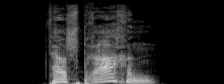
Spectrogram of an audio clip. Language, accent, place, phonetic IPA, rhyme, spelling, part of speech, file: German, Germany, Berlin, [fɛɐ̯ˈʃpʁaːxn̩], -aːxn̩, versprachen, verb, De-versprachen.ogg
- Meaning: first/third-person plural preterite of versprechen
